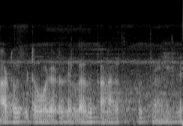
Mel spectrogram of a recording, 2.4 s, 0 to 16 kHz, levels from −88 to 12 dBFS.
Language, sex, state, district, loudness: Kannada, male, Karnataka, Belgaum, -22 LUFS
